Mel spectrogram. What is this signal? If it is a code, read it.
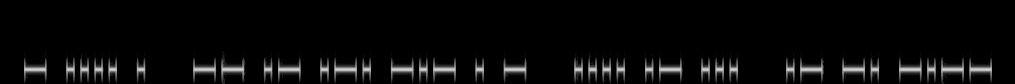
Morse code, heard as a keyed tone, about 17 wpm, 700 Hz. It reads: THE MARKET HAS ANY
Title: Sentences from Top 1000 Words - Review Part 6 - 17wpm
